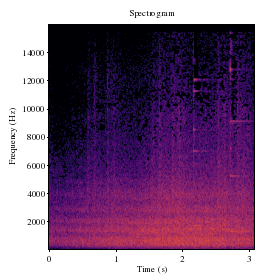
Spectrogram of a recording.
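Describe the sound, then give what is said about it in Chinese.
A passenger train bound for Changchun runs in an audio drama sound effect, as heard from a seat inside the carriage. It is a steady, broad rumbling roar that holds at an even loudness throughout. “一列开往春天的火车，连目的地都如此应景，长春。”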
